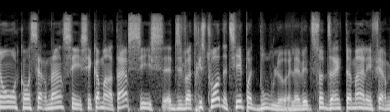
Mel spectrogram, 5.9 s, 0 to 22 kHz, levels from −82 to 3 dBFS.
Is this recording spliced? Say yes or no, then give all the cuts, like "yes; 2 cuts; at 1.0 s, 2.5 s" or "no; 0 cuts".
yes; 1 cut; at 1.9 s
